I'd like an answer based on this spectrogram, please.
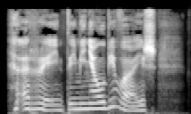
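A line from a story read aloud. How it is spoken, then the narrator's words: Laughing. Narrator (Russian): хохотал офицер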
